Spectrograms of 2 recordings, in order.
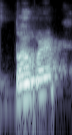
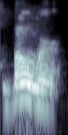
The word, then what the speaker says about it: Bomber: is getting crucial now sometimes it's bummer sometimes it's bombers sometimes it's how do you say it's pronounced boomer just totally exclude the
